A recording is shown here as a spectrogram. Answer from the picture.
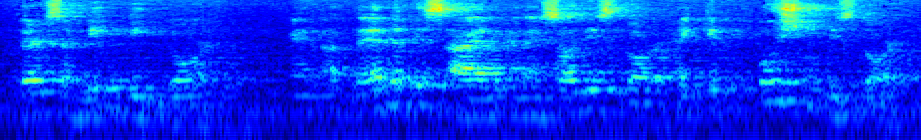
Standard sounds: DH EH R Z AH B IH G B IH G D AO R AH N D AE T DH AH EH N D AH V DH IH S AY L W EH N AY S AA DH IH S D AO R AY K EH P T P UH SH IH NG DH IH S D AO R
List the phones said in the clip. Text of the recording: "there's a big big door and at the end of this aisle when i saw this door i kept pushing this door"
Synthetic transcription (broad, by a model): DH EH R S AH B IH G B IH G D AO R AH N D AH T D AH EH N D AH V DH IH S AY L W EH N AY S AA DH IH S D AO R AY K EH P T P UH SH IH NG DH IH S D AO R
